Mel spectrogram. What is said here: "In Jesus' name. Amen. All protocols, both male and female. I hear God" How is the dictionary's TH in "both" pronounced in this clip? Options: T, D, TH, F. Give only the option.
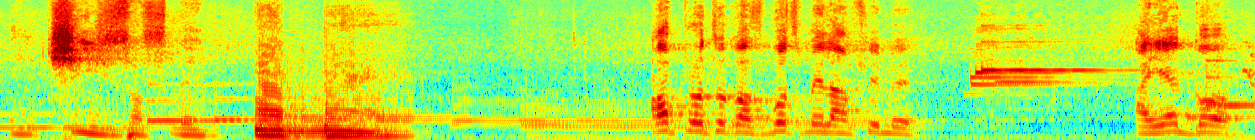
T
